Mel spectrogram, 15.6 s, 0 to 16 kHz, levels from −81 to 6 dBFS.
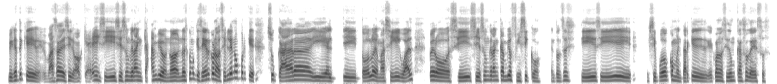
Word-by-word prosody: fíjate 180 +8 -1
que 160 - +1
vas 125 +8 -2
a - - +5
decir: 170 -3 +1
"Okey, 185 0 -1
sí, 165 +1 +2
sí 165 - -2
es 165 - -3
un 180 0 -4
gran 180 -2 +2
cambio, 185 0 0
¿no?" 155 +2 +3
No 175 +3 -1
es 180 - -1
como 245 +1 -5
que 190 -4 -2
sea 175 +3 +5
irreconocible, 225 -2 +3
¿no?, 270 +2 -2
porque 260 -2 -1 0.2
su 210 -2 -3
cara 185 +5 +4
y 160 -1 +1
ella 150 -1 +1 0.2
y 150 -4 -1
todo 145 +4 -1
lo 190 - +3
demás 145 -4 0
sigue 165 +2 +1
igual, 150 +6 +1 0.3
pero 160 -6 +2
sí 155 +4 +1
sí 165 +2 -1
es 160 - -4
un 185 - -5
gran 180 -1 -2
cambio 190 +1 +1
físico. 150 -4 -6 0.2
Entonces 150 +5 -8
sí, 155 +2 +2
sí, 165 -1 +2 0.3
sí, 145 +3 -4
puedo 175 +3 0
comentar 150 -7 -3
que 145 -7 -1
he - - -9
conocido 160 -2 -2
un 165 - -7
caso 160 +2 -4
de 145 -4 0
esos. 140 - -10
165 Hz, 200 wpm, -24 LUFS, 150-180 Hz, 0.3 s, a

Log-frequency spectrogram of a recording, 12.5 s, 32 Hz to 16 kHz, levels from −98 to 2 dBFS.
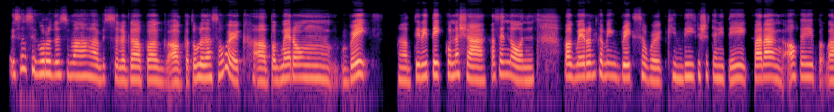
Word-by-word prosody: Isa 295 +8 -4
siguro 275 -5 +1
do'n 255 0 -3
sa 255 -1 -8
mga 240 0 +1
hobbies 205 -1 -4
talaga 195 0 +1
'pag, 195 -1 0
ah, 175 +1 +3
katulad 215 +4 +1
ng 220 - +2
sa 250 - -3
work, 190 -9 +1
ah, 185 0 +3
'pag 195 0 -3
merong 220 +1 +2 0.5
break, 240 +8 +3 0.4
ah, 190 -1 -3
tini-take 235 +2 +2
ko 255 - -1
na 250 - +1
siya, 200 -7 +3
kasi 250 +3 -3
no'n 195 -6 0 0.5
'pag 235 -1 +3
meron 235 +3 +3
kaming 240 -4 -4
break 220 0 +4
sa 230 -4 -6
work 185 -2 -2
hindi 230 0 -4
ko 245 - -4
siya 240 0 -6
tini-take, 210 -1 -4
parang 215 -2 +5 0.2
okey, 225 -1 -3
pa - - -12
225 Hz, 175 wpm, -22 LUFS, 200-245 Hz, 0.5 s, parang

